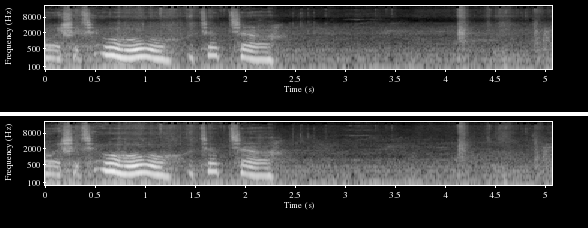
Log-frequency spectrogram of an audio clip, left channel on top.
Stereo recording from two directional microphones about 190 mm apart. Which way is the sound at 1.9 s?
Centre (ahead or behind).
